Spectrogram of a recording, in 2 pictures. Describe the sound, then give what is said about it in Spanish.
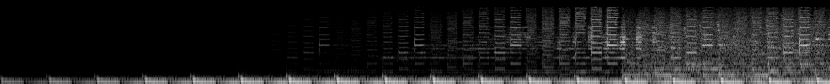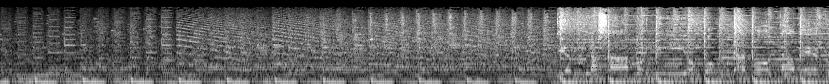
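A newly released pop song plays loud, opening on a steady thumping kick beat, then layering in fuller synths and instruments that build to a bigger, brighter section near the end, with no singing yet. “Lo buscáis en YouTube para ver el vídeo, mucho mejor que oír la canción solamente y de verdad que es temazo, temazo.”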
